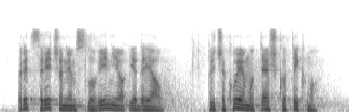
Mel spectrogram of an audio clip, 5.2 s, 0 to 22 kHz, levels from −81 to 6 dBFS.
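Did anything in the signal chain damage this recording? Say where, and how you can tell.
Yes. The speech sounds rough and raspy from start to finish, with nothing above about 7.3 kHz, which points to the AMR wideband (HD Voice) codec at its lowest 6.6 kbit/s mode. The pulse-driven vocal tract model has too few bits to code speech detail, and the top band is only shaped noise.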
